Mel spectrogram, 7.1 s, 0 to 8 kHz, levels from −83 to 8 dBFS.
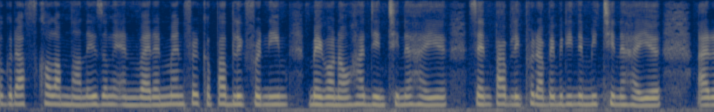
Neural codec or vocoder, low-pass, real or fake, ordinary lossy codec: codec, 16 kHz, 0.9 kbps, LongCat-Audio-Codec; none; fake; none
